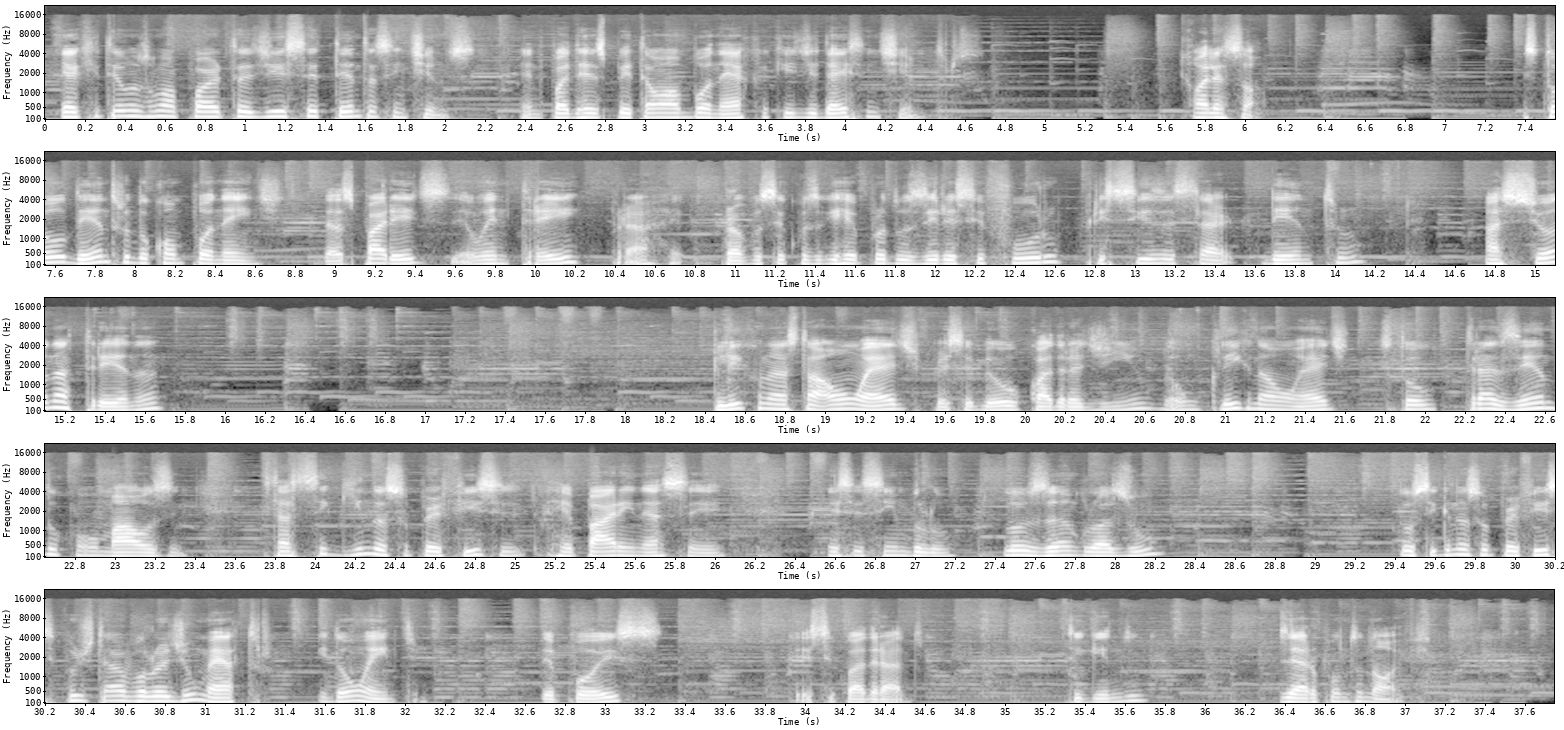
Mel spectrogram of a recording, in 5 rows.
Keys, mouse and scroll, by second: 5.5 click, 6.6 middle click, 7.0 middle click, 7.3 scroll up 1, 8.5 scroll down 1, 14.2 click, 15.5 click, 16.8 scroll up 1, 20.8 click, 31.1 1, 31.7 Return, 33.6 click, 36.5 o.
